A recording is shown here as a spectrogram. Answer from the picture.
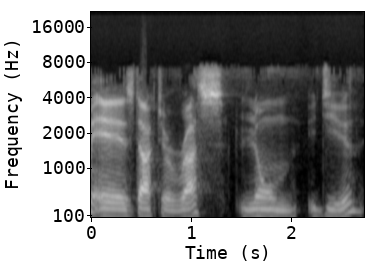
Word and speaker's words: L'HommeDieu: name is Dr Russ lomu it's pronounced LOM of course it's French so it's kind of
